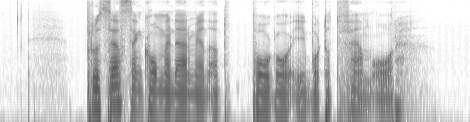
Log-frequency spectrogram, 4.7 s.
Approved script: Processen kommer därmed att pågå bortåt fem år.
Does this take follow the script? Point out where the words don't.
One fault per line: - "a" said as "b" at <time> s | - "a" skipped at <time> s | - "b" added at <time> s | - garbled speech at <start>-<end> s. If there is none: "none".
- "i" added at 3.0 s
